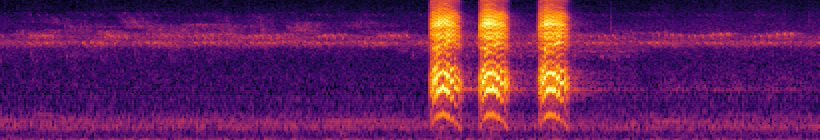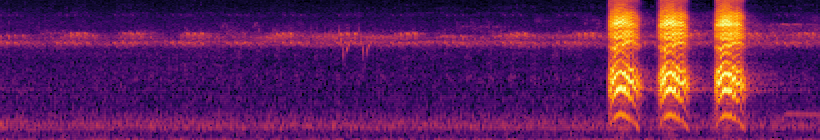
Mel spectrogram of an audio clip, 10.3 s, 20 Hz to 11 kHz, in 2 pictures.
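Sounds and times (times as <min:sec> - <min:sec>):
American crow giving loud grating caws: 0:02.7 - 0:03.7, 0:09.0 - 0:10.0.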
